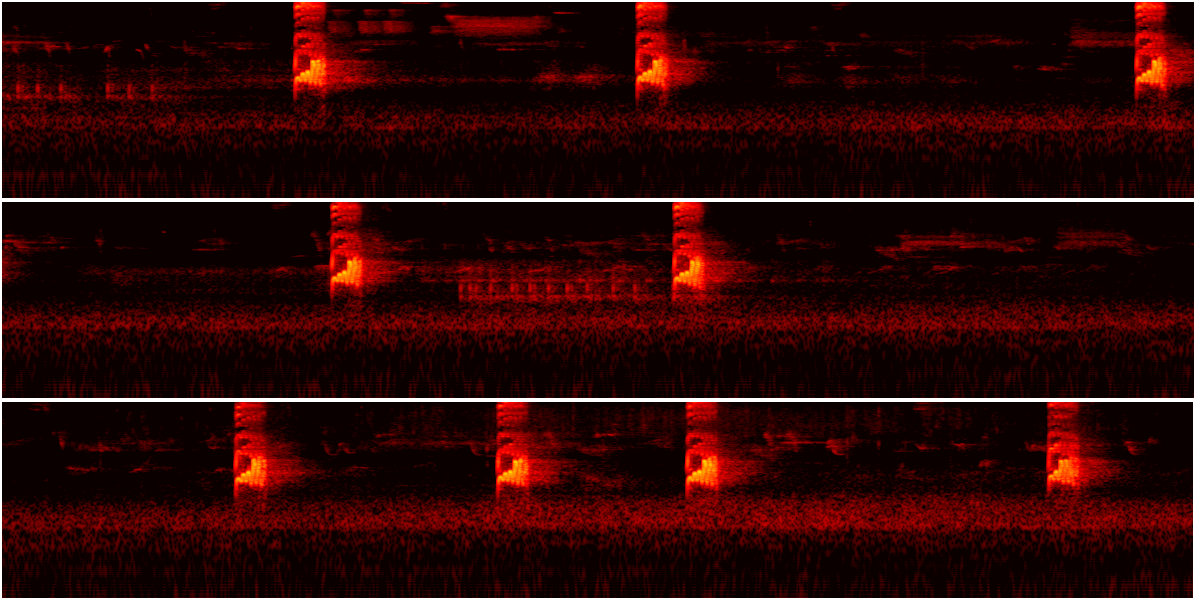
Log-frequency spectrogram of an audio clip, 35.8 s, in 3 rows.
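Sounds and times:
Red-bellied Woodpecker: 0.0 - 3.8, 6.4 - 7.0, 11.3 - 11.9, 15.2 - 20.1, 26.1 - 26.8, 28.8 - 29.5, 30.7 - 31.2, 34.3 - 34.9.

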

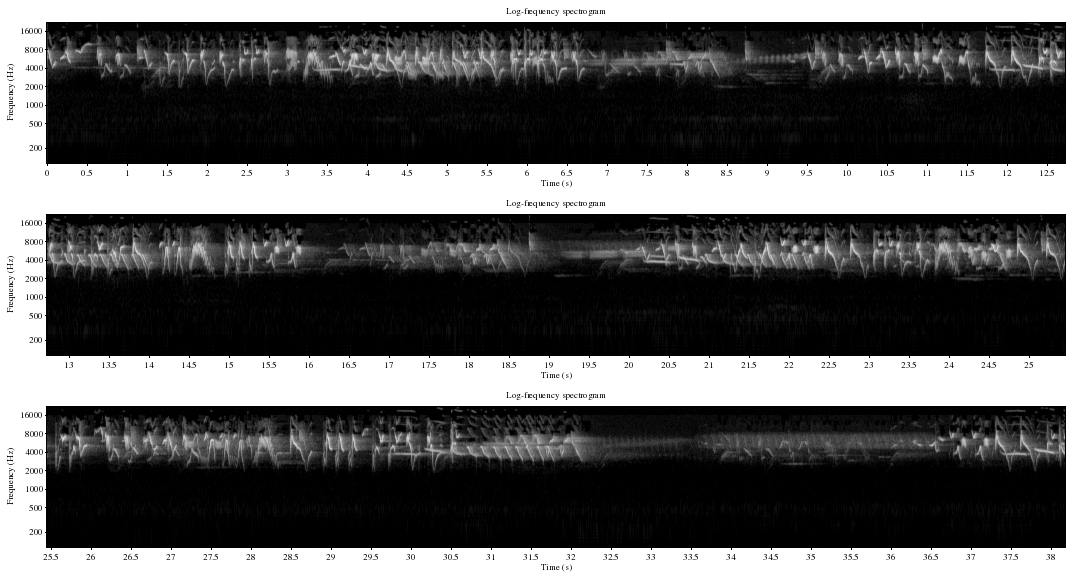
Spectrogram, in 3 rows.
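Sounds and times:
Indigo Bunting singing: 0.0 - 38.1.

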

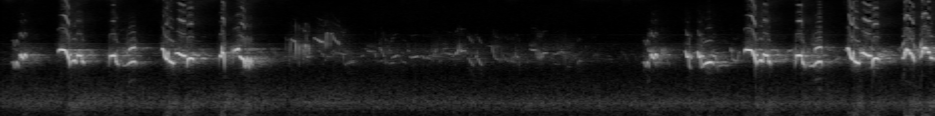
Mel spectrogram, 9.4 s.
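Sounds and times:
American robin singing: 0.1 - 3.4, 6.4 - 9.3.

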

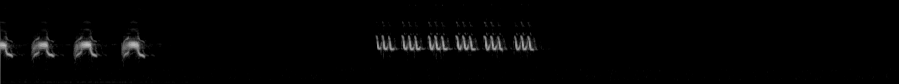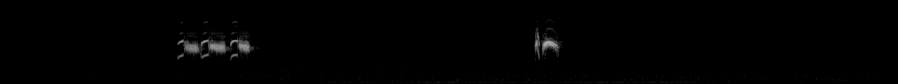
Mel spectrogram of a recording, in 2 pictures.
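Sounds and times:
northern mockingbird song: 0.0 - 1.7, 3.7 - 5.4, 10.8 - 11.6, 14.4 - 14.6.

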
